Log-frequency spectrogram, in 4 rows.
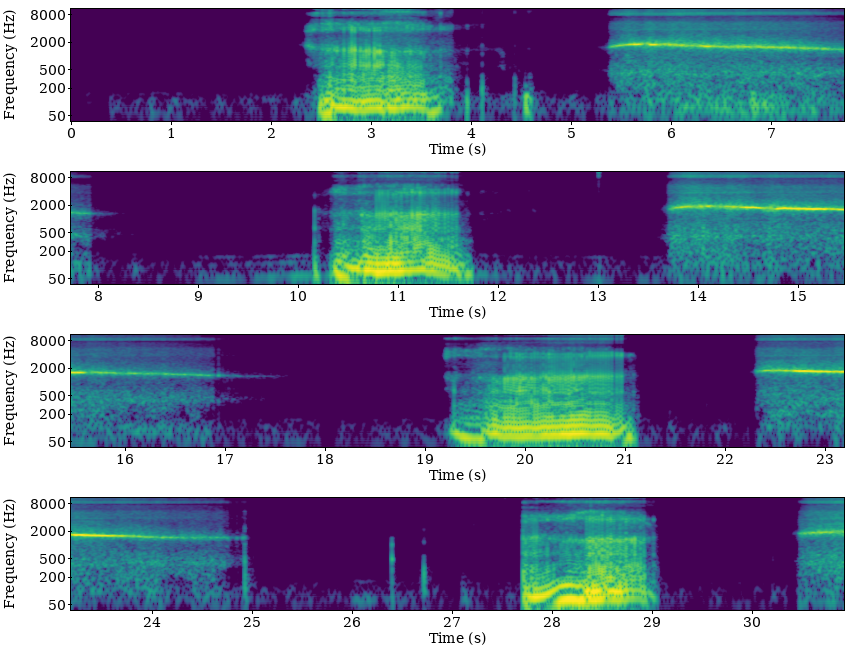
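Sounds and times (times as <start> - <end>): person snoring with whistle: 2.3 - 4.0, 5.4 - 8.2, 10.2 - 11.8, 13.6 - 17.4, 19.2 - 21.2, 22.3 - 25.1, 27.7 - 29.1, 30.4 - 30.9.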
